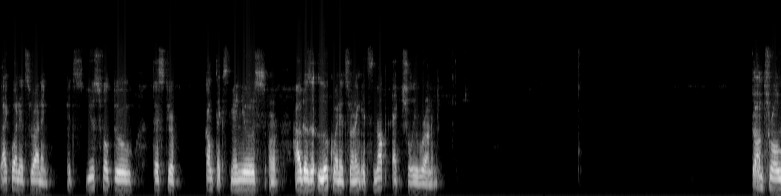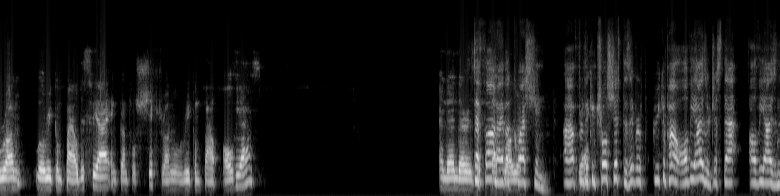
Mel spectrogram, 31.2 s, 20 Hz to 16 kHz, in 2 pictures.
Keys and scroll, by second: 8.9 ctrl+m.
